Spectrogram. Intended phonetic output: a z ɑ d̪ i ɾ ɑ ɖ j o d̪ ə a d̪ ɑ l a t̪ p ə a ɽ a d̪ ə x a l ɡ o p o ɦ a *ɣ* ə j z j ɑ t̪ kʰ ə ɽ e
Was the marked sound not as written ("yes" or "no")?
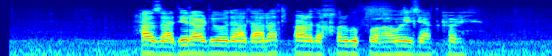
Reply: yes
